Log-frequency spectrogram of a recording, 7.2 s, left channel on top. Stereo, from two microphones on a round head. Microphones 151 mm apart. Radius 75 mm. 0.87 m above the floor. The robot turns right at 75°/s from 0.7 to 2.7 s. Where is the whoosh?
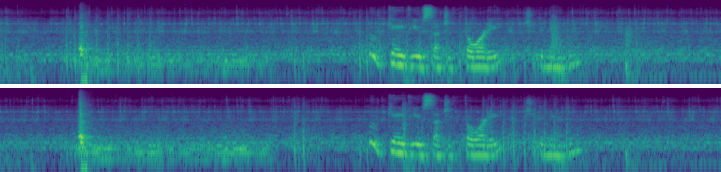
50° right (ahead or behind), 0.6 m.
